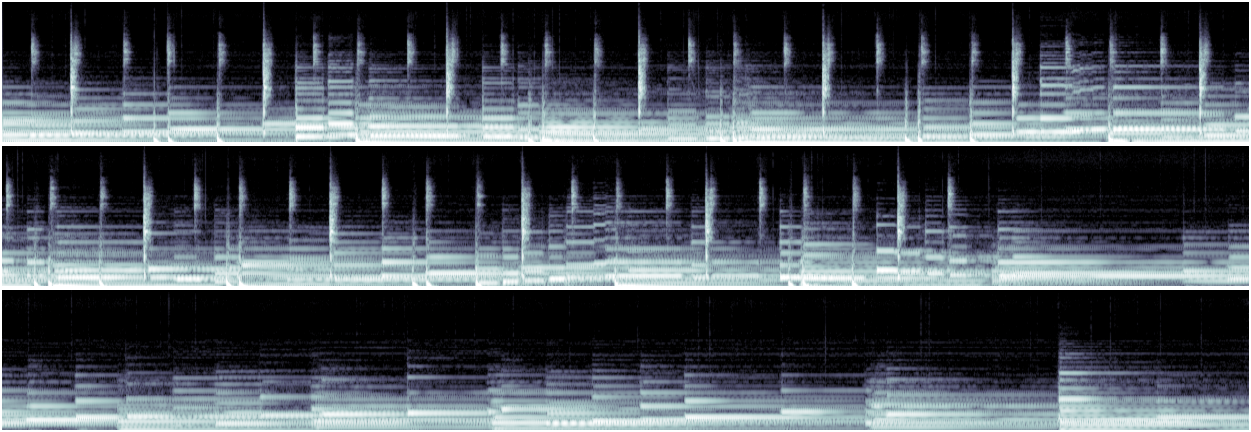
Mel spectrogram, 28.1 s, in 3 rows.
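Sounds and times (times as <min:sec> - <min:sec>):
chill lofi music: 0:00.0 - 0:28.0.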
